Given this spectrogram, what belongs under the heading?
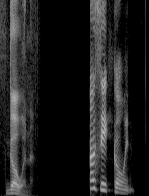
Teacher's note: the G at the end of goin' is almost always silent in casual speech.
